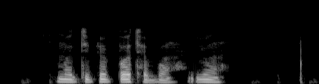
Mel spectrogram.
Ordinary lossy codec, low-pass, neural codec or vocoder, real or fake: Opus, 64 kbps; 5.4 kHz; none; real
